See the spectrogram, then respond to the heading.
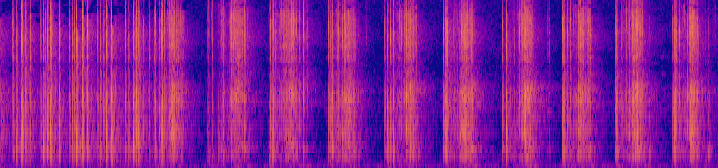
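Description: Fingertips and nails grip the narrow face of a hollow, black croc-textured faux leather box with stitched edges, tapping and scratching it. The result is dense bursts of rough, raspy scratching with quick taps, repeating in an uneven rhythm with short silent gaps between them. The sound is dry and mid-focused with a bright edge, and almost no low end.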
